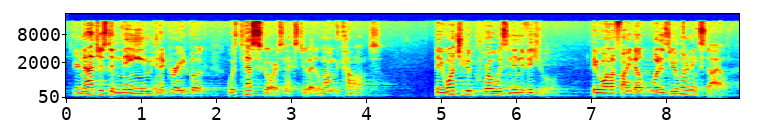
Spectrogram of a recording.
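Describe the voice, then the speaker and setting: A man's voice: medium pitch, vocal fry. A man in his late twenties from Wisconsin giving an earnest, conversational commencement speech on a lapel mic. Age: late 20s. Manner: earnest, conversational, animated gestures. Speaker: commencement speaker. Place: large school gymnasium, on stage. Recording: long gym reverb.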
